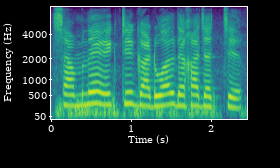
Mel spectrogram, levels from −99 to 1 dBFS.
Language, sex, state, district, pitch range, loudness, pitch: Bengali, female, Assam, Hailakandi, 245-275 Hz, -12 LUFS, 255 Hz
